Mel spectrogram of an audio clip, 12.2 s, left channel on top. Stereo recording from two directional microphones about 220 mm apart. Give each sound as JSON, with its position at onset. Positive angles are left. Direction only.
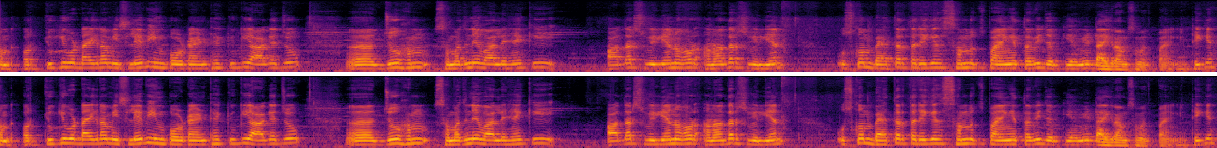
{"t": 0.0, "sound": "speech", "side_deg": -40}
{"t": 3.4, "sound": "speech", "side_deg": -30}
{"t": 9.6, "sound": "speech", "side_deg": -25}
